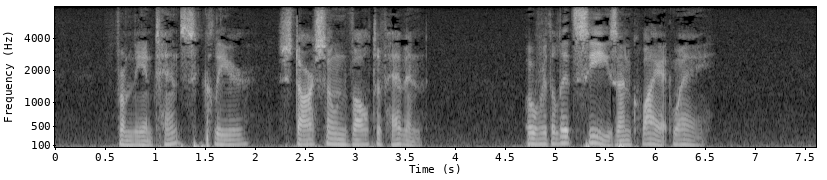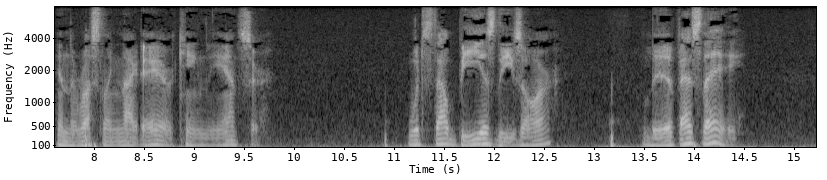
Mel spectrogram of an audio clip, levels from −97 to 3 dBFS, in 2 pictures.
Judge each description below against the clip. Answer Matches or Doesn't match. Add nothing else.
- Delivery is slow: Matches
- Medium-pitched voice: Doesn't match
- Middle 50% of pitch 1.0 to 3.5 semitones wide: Doesn't match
